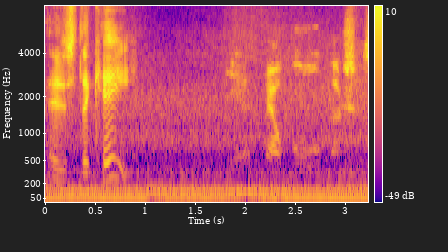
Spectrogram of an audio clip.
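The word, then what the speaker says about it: Aalborg: Pronunciation is the key. Yeah, Elborg, I should say.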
